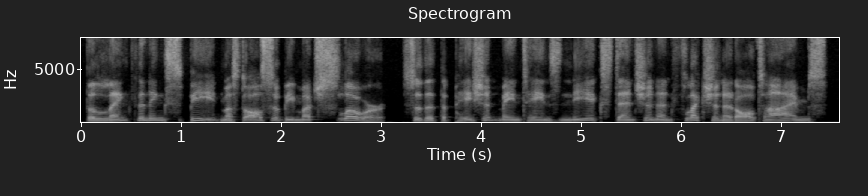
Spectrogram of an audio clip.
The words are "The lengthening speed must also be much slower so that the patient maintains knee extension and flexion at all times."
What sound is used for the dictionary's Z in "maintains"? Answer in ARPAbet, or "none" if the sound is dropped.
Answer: Z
